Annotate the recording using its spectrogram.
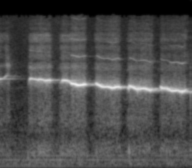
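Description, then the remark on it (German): A handmade bird-call whistle imitating birdsong, made from tree bark, seeds or stalks by Spanish birdsong imitators: a high, clear piping tone blown in a string of short bursts, gliding gradually lower, fairly loud with no voices. “Na gut, immerhin werden die von den spanischen Vogelstimmen-Nachmachern aus Baumrinden, Kernen oder Halmen selbst gebaut.”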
